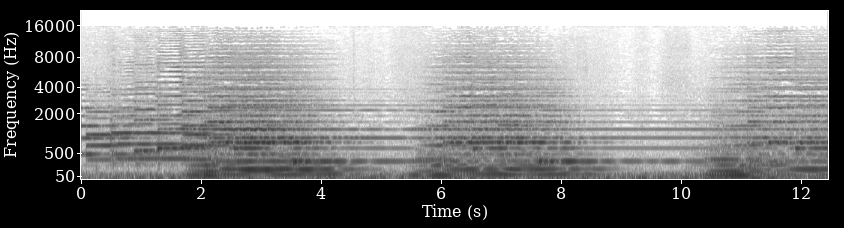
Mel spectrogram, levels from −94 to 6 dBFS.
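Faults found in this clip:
No audible faults found in the clip; nothing to attribute to any component.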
